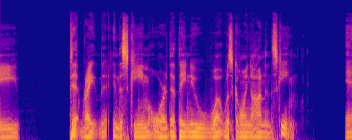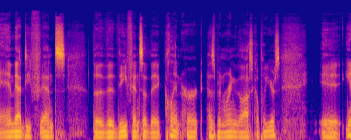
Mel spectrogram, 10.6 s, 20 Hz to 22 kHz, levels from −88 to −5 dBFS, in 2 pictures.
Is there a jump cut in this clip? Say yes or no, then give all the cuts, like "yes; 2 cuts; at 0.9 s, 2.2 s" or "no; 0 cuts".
no; 0 cuts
